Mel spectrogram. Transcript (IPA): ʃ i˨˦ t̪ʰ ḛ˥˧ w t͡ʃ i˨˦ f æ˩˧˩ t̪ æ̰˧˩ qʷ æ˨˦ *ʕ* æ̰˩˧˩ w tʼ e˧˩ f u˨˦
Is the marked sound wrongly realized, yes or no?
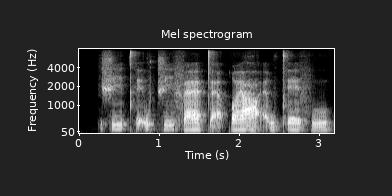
no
